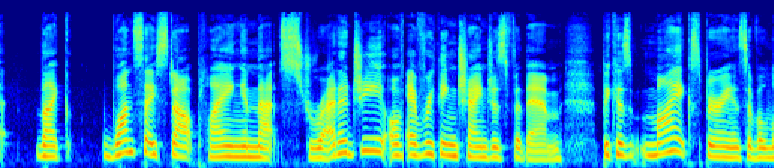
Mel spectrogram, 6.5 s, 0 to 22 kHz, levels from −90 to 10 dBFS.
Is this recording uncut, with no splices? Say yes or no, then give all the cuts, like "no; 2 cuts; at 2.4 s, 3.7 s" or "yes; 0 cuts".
no; 1 cut; at 3.3 s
